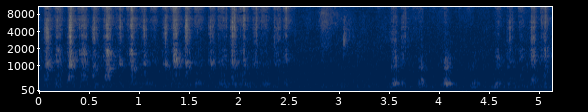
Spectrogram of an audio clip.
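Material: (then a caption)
Coated paper. A wooden stylus scratches lines into a flat, black-coated scratch art paper card, drawing the basin of a fountain. Quick, dry, rasping strokes with a bright, high hiss repeat steadily at a low level. After a short lull near the middle, a few more scratches follow, some with a slightly fuller, lower scrape.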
